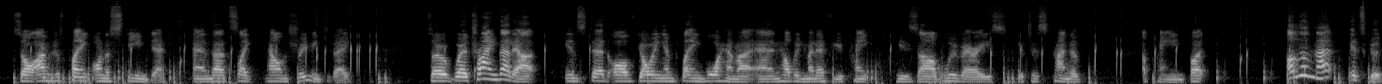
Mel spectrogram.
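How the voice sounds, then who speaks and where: A moderate pace with an Australian accent. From Australia, Queensland. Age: 30s. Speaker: streamer. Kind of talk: live gaming stream chat. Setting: bedroom home stream. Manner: rambling, chatty.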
